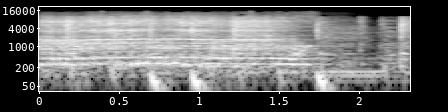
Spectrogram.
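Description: A long, drawn-out dinosaur roar sound effect over music with a thumping beat. The roar cuts off near the end.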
